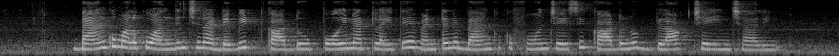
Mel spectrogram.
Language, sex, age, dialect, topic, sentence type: Telugu, female, 18-24, Utterandhra, banking, statement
